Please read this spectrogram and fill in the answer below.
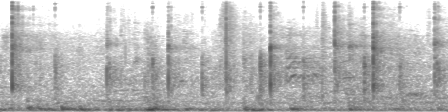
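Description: Table tennis rally: the ball clicking sharply off the rackets and bouncing on the table, a quick, irregular run of several hits each second.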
